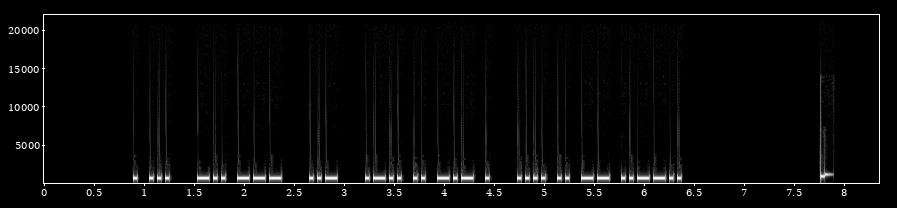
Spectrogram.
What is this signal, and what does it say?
Morse code, heard as a keyed tone, about 30 wpm, 700 Hz. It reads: ES DO U LIKE HIM?
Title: Sentences from Top 100 Words and Abbreviations 30wpm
